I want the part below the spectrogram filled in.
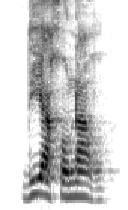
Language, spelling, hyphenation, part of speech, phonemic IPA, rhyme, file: Dutch, diagonaal, dia‧go‧naal, adjective / noun, /ˌdi.aː.ɣoːˈnaːl/, -aːl, Nl-diagonaal.ogg
- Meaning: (adjective) diagonal; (noun) diagonal; a diagonal line or plane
